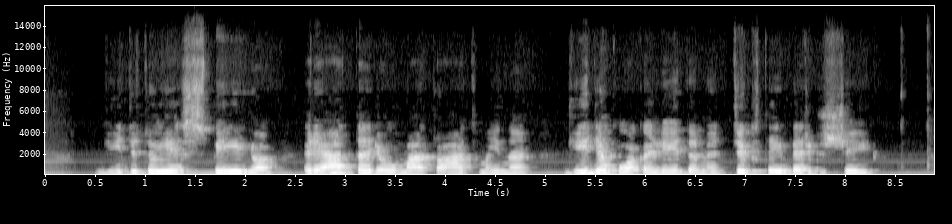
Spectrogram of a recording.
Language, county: Lithuanian, Kaunas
